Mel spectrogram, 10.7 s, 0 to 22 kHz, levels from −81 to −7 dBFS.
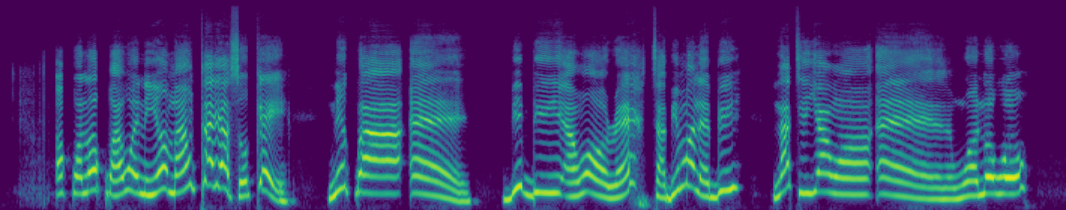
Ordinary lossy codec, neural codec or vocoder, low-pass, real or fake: none; autoencoder, 48 kHz, 32 numbers a frame, DAC-VAE, trained on Japanese speech; 19.8 kHz; fake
